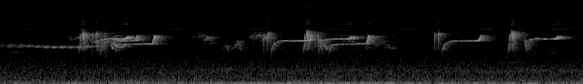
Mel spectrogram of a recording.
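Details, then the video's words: Sâu đầu đỏ songbird at a bird farm singing competition, repeating crisp whistled phrases that rise sharply then flatten into a held high note, in groups of two or three, over a quiet low hum. "Sâu Đầu Đỏ Hót Đấu Đủ Loại"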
